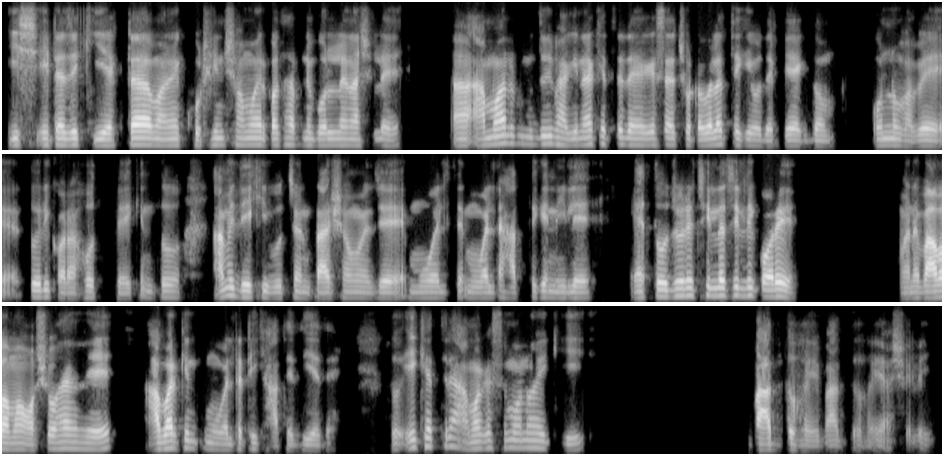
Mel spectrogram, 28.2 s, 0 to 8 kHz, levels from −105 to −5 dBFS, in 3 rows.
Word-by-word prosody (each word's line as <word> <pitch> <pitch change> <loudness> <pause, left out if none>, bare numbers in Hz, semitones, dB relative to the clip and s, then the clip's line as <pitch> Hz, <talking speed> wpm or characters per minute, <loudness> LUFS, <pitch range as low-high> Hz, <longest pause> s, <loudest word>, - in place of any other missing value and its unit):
ইস! - - +2 0.2
এটা 125 0 +3
যে - - +5
কি - - -10 0.2
একটা 120 +3 +3 0.2
মানে 120 0 +2 0.2
কঠিন 125 +2 -4
সময়ের 130 0 0
কথা 125 +2 0
আপনি 125 0 -7
বললেন 125 0 +1
আসলে। 120 0 -5 0.7
আ - - +4 0.2
আমার 145 +5 +5
উম 145 - -12
২ 150 0 0
ভাগিনার 125 +2 +1
ক্ষেত্রে 145 -1 -6
দেখা 125 -1 +2
গেছে 125 - -1
ছোটবেলা 125 +2 +2
থেকেই 120 -2 -3
ওদেরকে 110 0 -7
একদম 105 0 -7 0.5
অন্যভাবে 115 -3 -2 0.4
তৈরি 130 0 0
করা 105 -1 0
হচ্ছে। 115 -3 -7 0.2
কিন্তু 115 +1 -9 0.5
আমি 155 - +3
দেখি, 120 0 0
বুঝছেন? 115 +1 -4
প্রায় 105 0 +4
সময় 110 -1 -3
যে 110 - +3 0.3
মোবাইলতে 110 0 -5
মোবাইলটা 110 0 -1
হাত 105 - -2
থেকে 120 +1 -2
নিলে, 110 0 -1 0.6
এত - - -10 0.2
জোরে 145 +2 +4
চিল্লাচিল্লি 155 0 +2
করে! 135 +1 +8 1.2
মানে 105 +2 -1
বাবা-মা 120 +1 +9
অসহায় 130 +3 +1
হয়ে 120 -1 +2 0.5
আবার 135 +4 +8
কিন্তু 145 -2 -6
মোবাইলটা 110 -2 -3
ঠিক 125 -2 -10
হাতে - - -7
দিয়ে 105 -1 -5
দেয়। - - -18 0.5
তো - - -10 0.2
এক্ষেত্রে 170 +3 -3
আমার 135 +1 +1
কাছে 145 - -9
মনে 150 0 -3
হয় 140 -1 -4
কি 115 - -14 1.9
বাধ্য - - +4 0.2
হয়ে, 95 -1 -9
বাধ্য 100 -1 -7 0.2
হয়ে - - -12
আসলেই। - - -13
125 Hz, 145 wpm, -25 LUFS, 110-130 Hz, 1.9 s, বাবা-মা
